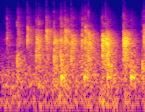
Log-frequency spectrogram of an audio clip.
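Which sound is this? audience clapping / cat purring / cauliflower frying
audience clapping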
